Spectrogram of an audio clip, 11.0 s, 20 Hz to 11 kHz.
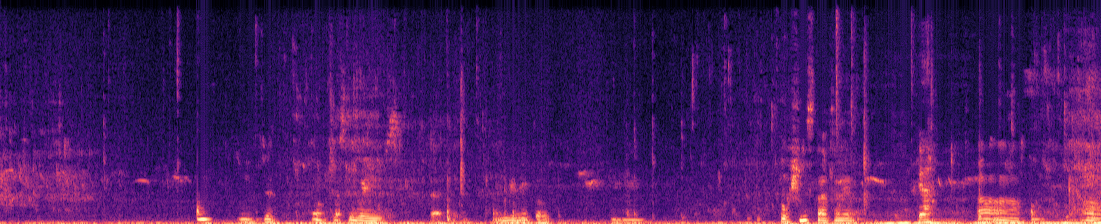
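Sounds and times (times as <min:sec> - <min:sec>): thin bird chirps: 0:00.0 - 0:10.7
small waves lapping: 0:00.0 - 0:11.0
steady low rumble: 0:00.0 - 0:11.0.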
